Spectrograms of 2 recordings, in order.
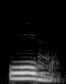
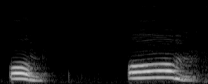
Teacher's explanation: तो जिसमें 3 गुना समय लगे उसको कहते हैं प्लुत स्वर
